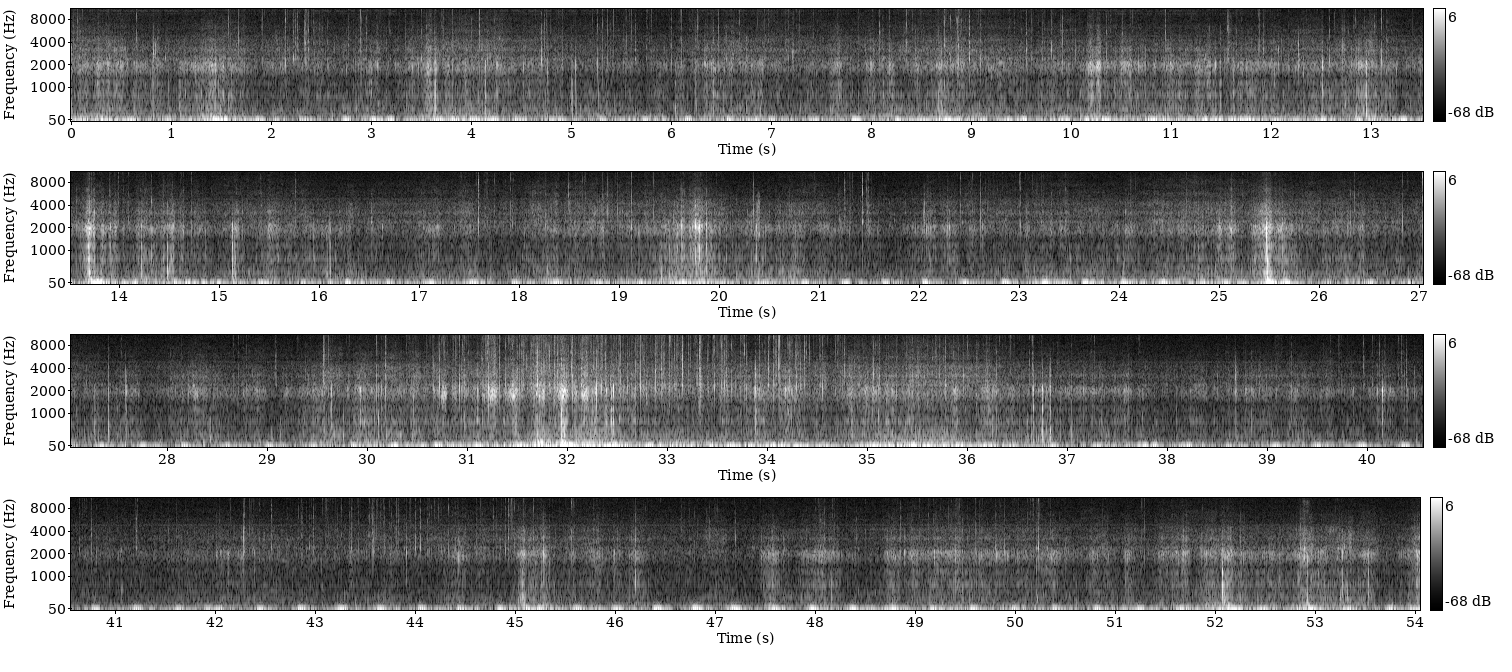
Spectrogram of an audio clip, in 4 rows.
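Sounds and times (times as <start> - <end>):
skis scraping over snow: 0.0 - 54.0.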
